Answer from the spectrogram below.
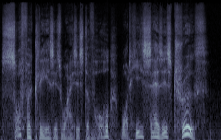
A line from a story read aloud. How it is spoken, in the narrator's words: the people murmured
